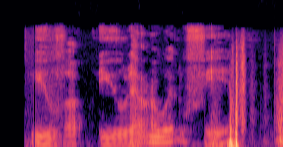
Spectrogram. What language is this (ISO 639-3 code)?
kab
